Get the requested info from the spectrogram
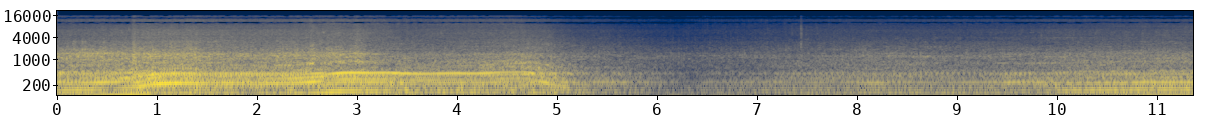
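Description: Toyota Land Cruiser's engine revving off-road, heard from inside the cabin. Its pitch climbs about a second in and holds, steps up a little, then falls away about halfway through; the engine picks up again near the end.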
